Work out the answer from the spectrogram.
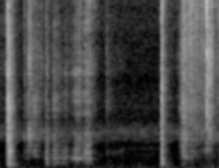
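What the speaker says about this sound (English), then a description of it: "And then fold and cut tiny little slither." Scissors snip through paper wrapping during a scrapbooking gift-wrap project, giving a few quiet, brief cutting and rustling bursts separated by short pauses, close by with no talking.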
